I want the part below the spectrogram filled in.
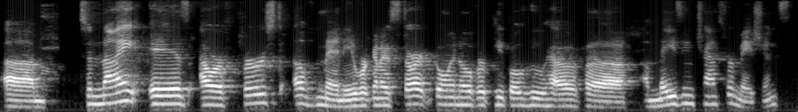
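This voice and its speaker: Filler words like um and uh pepper the speech of this young man, a gym owner running a casual, upbeat live interview. His voice is fairly high and unhurried, captured in a rough recording.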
